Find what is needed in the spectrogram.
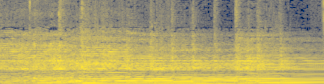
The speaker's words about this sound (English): Do you mind walking us through some of the sounds you get out of the cigar box guitar through the pedals? Okay, this is a distortion pedal.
